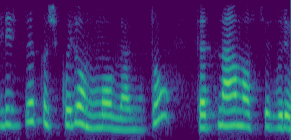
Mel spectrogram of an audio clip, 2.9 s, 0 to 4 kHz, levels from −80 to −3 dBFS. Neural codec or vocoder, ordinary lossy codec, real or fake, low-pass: codec, 16 kHz, 0.7 kbps, FocalCodec; Opus, 32 kbps; fake; 3.6 kHz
